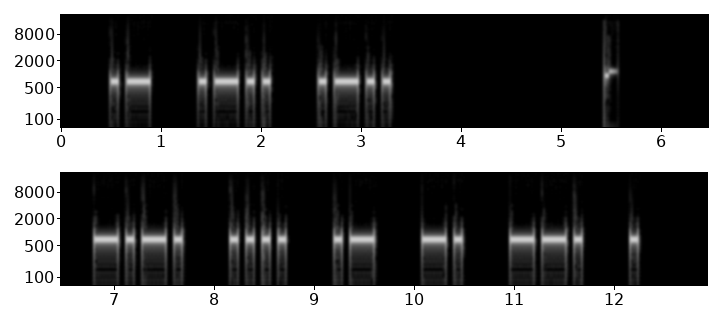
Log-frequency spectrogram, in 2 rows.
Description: Morse code, heard as a keyed tone, about 15 wpm, spaced as for 11 wpm, 700 Hz. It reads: ALL CHANGE
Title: 2x Character Spacing - Top 200 Words - 15wpm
